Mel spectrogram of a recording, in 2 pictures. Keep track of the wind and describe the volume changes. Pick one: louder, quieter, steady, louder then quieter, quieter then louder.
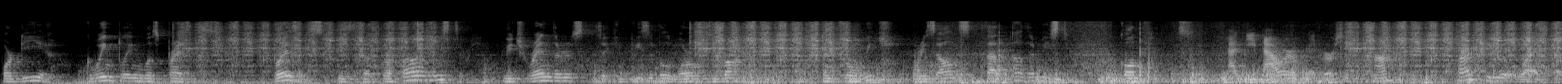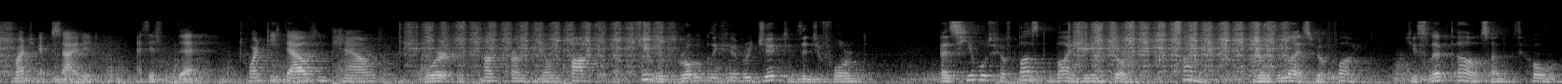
louder then quieter.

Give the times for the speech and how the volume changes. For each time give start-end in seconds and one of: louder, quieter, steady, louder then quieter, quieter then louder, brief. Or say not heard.
0.0-7.6 steady
8.2-31.2 steady.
